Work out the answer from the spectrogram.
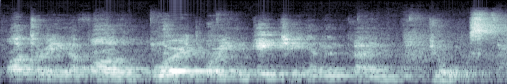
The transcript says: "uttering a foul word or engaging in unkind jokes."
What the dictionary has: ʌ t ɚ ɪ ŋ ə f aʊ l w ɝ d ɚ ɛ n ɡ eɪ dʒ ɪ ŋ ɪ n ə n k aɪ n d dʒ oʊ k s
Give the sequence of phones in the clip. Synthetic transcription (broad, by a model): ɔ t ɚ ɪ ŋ ə p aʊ n w ɝ d ɚ ɛ n ɡ eɪ dʒ ɪ ŋ ɪ n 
